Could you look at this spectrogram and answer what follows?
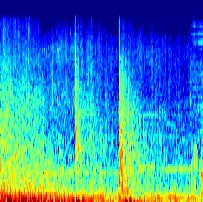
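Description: Incendio fire spell cast in Hogwarts Legacy, heard as a couple of sharp whooshing bursts over a dense, rumbling game background.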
